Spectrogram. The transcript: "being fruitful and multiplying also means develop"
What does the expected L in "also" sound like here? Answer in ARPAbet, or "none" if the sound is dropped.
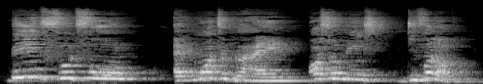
L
